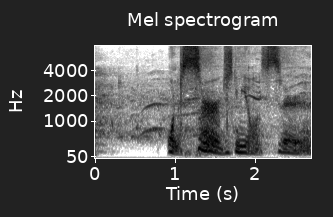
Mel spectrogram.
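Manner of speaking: mock desperate volunteer. Pastor mimicking a desperate volunteer, low pleading.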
